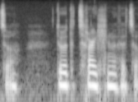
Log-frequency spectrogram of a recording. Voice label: "traill", Welsh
